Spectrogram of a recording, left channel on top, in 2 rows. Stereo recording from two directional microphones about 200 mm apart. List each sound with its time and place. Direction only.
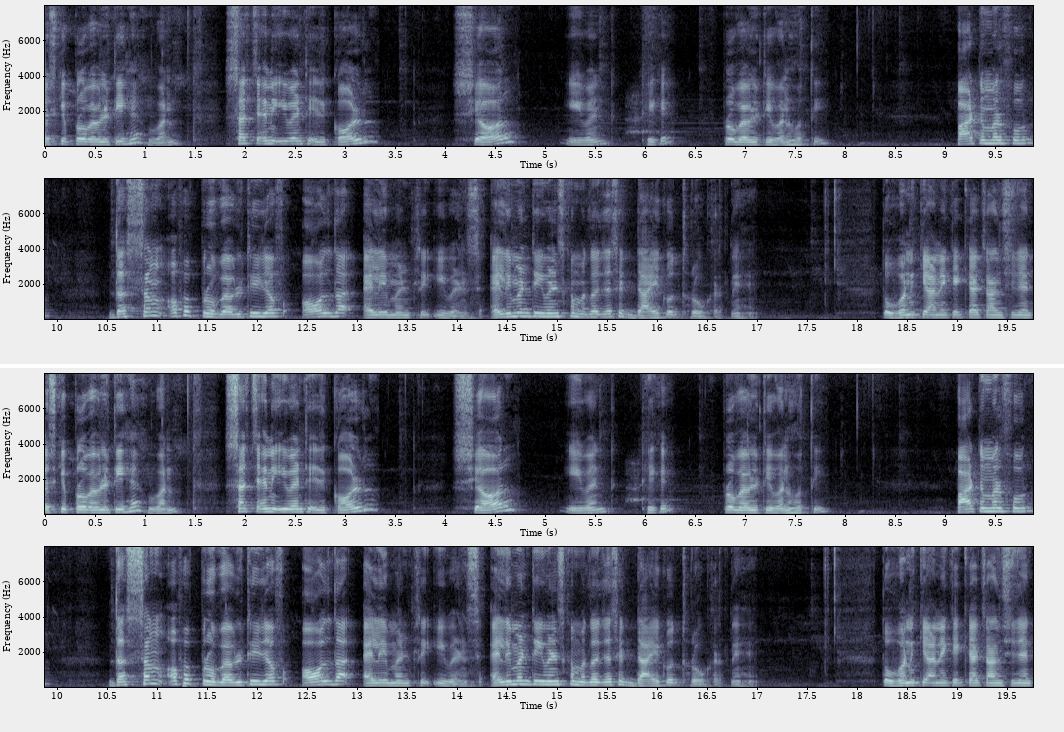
0.0 s a man's voice: 40° right (ahead or behind)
